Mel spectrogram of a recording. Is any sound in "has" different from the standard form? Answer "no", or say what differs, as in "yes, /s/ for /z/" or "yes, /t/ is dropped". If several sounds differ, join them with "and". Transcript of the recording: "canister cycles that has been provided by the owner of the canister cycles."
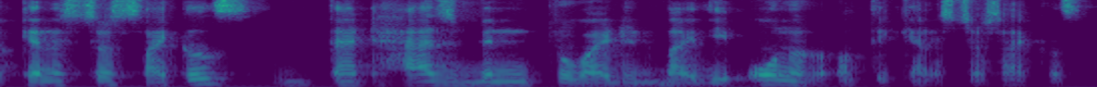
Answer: no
